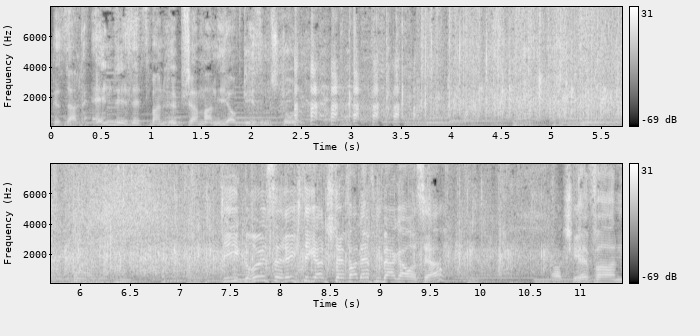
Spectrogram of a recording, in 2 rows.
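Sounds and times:
speech: 0.0 - 4.6, 7.4 - 11.4
laughter: 2.3 - 4.2
studio audience applause: 2.8 - 11.4.

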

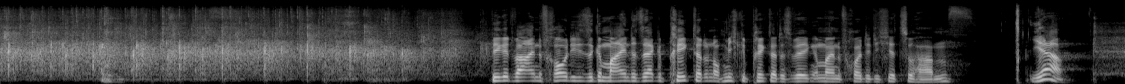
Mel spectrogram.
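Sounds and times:
audience applause: 0.0 - 5.0
speech: 4.9 - 9.6, 10.3 - 11.1.

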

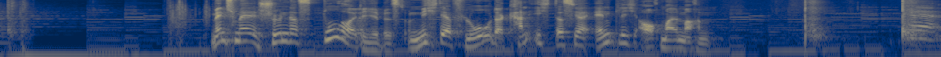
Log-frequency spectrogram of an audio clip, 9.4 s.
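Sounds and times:
speech: 2.1 - 7.2
one person clapping hands: 8.0 - 8.4, 9.0 - 9.3.

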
